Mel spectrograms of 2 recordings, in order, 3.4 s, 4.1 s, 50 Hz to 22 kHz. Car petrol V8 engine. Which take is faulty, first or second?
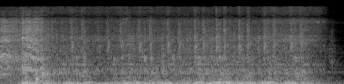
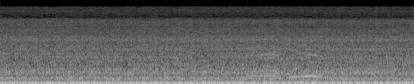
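first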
